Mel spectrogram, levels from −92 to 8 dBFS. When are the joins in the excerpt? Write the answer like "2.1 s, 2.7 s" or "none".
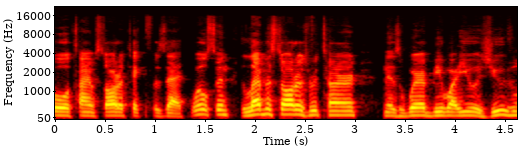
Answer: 0.9 s, 1.8 s, 3.3 s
